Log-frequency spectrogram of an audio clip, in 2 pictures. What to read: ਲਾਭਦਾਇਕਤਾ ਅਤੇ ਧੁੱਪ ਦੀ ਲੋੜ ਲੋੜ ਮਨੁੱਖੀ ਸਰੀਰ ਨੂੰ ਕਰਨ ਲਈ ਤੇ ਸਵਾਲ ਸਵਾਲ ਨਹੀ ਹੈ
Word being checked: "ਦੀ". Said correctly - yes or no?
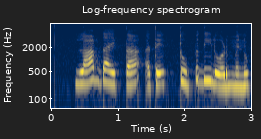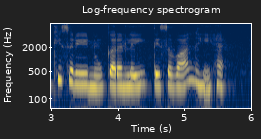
yes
